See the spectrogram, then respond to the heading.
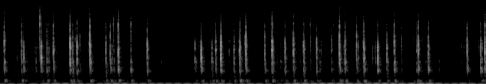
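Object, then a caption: Mechanical keyboard with ceramic keycaps on a steel plate. Both hands type rapidly with the fingertips on a Bear65 mechanical keyboard fitted with blank white matte ceramic keycaps (Cerakey) on a steel plate, resting on white cloth. About 29 sharp, bright clacks ring for almost no time, each over a faint low thud, with a brief pause near the middle.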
